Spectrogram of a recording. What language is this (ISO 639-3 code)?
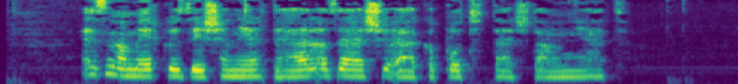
hun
